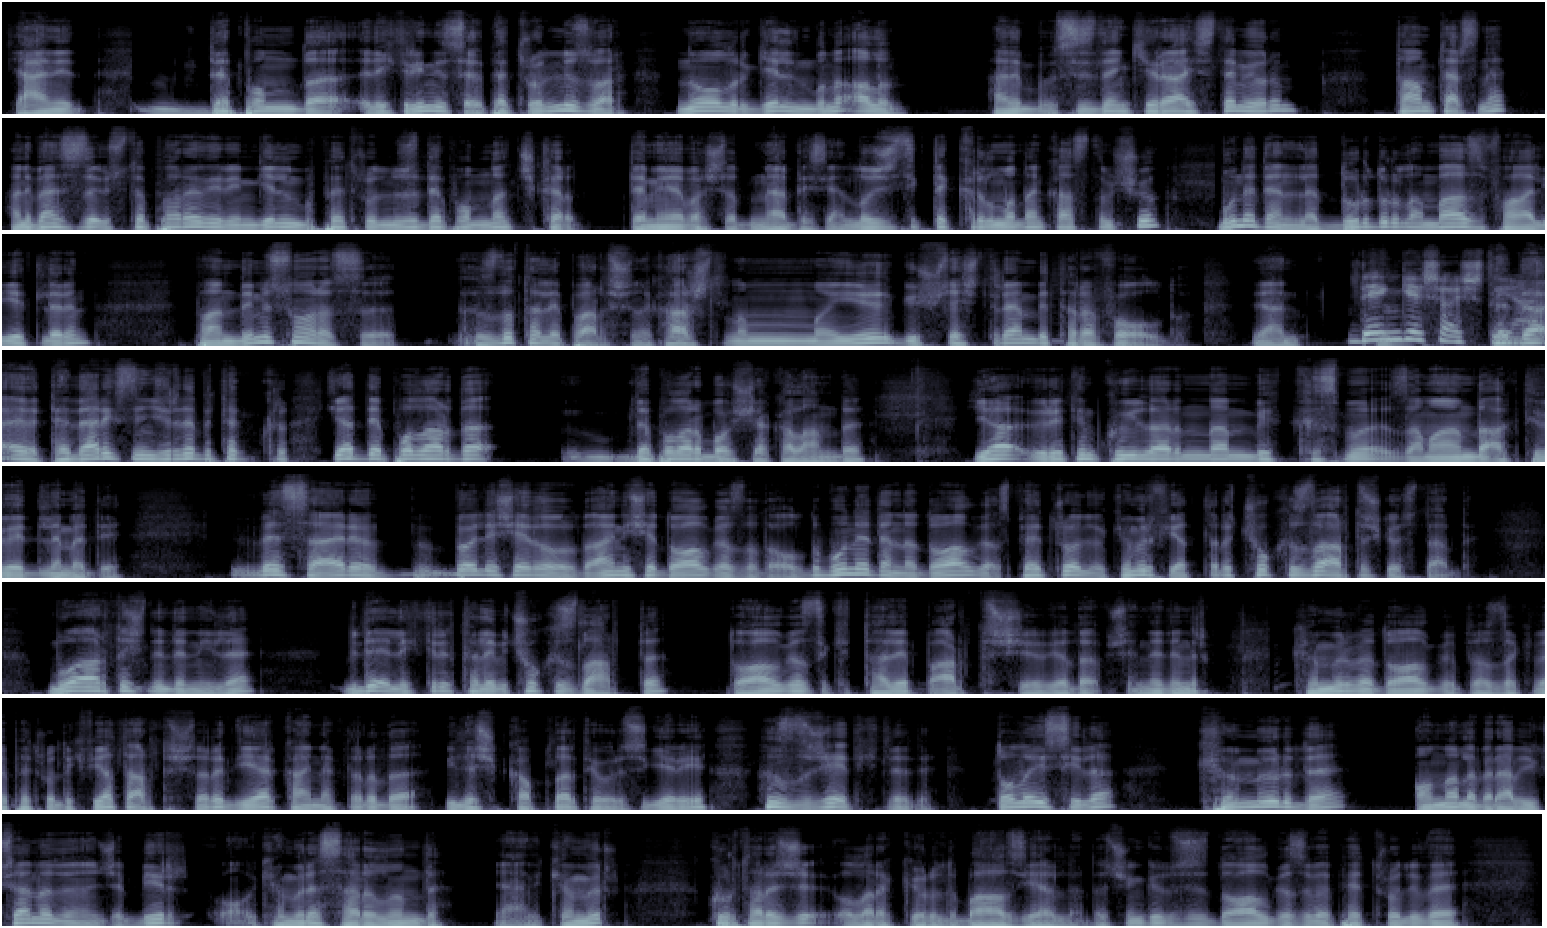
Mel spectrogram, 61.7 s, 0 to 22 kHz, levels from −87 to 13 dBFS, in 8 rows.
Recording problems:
uneven, jittery; strongly; from 2 to 54 s

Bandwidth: 15 kHz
